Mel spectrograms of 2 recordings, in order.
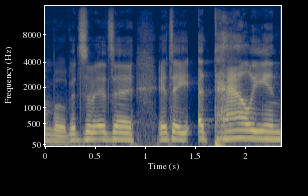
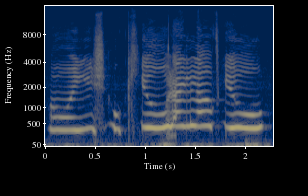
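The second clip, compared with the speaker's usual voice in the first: very high, soft squeaky adoration; hammed-up lovey-dovey falsetto; baby-talk cooing; 8 dB quieter, slower than usual. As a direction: squeak it slowly, melting with mock love.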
